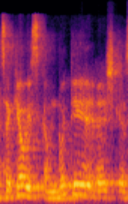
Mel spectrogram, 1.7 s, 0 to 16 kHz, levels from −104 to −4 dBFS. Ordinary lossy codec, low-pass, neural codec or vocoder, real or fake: Opus, 32 kbps; 14.4 kHz; none; real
